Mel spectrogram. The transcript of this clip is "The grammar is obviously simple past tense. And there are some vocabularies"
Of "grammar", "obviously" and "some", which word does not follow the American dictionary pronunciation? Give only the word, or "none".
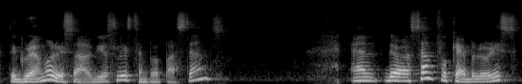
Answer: none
